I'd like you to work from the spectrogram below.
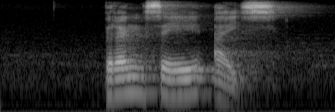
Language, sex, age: Afrikaans, male, 19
